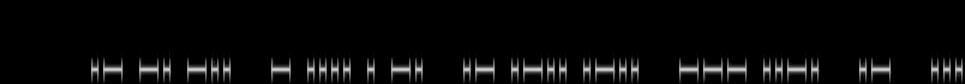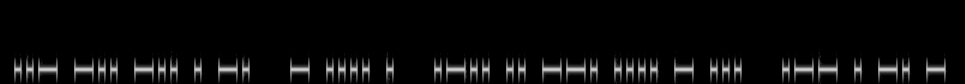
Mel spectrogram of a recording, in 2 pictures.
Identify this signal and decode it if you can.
Morse code, heard as a keyed tone, about 20 wpm, 700 Hz. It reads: AND THEN ALL OF A SUDDEN THE LIGHTS WENT
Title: Sentences with 6-Word Phrases - Spoken Beginning - 20wpm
